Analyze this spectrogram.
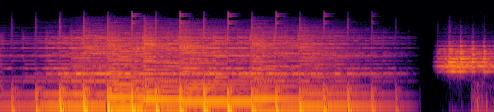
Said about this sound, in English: And I, my gosh, I'm hearing the music. The show is already over.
